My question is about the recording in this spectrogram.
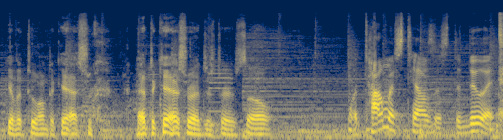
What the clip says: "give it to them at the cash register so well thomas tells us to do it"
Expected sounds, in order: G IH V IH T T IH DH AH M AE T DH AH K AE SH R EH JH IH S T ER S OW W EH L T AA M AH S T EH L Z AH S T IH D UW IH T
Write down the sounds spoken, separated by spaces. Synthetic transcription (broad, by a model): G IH V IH T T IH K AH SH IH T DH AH K AE SH R EH JH IH S T ER S OW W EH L T AA M AH S T EH L Z AH S T IH D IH IH T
